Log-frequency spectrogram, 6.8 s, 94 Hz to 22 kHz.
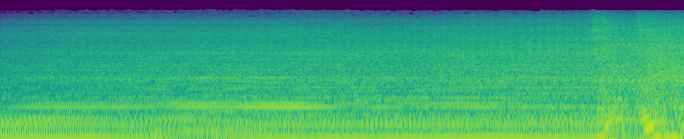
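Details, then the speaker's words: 1970 Mini Cooper S Mk3 after carb rebuild and timing set: low, even burble at a steady idle, then a quick blip near the end. Runs smoothly and healthy. "oh yeah beautiful I'm so happy that it's running w sounds good"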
